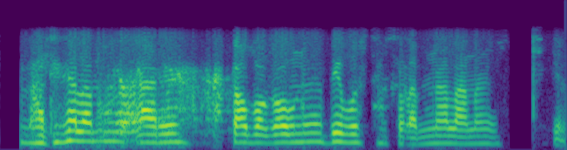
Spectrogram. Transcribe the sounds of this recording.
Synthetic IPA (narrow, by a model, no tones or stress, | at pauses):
mʱatʰikʰalamnɯaɾekawbaɡawnɯbjebɔst̪ʰakʰalaminalanaŋ | kʰi̥t̪ina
